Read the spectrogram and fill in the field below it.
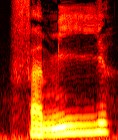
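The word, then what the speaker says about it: familles: the plural form okay remember singular form sh same pronunciation but you put this s okay final s not pronounced fam singular form fam plural form same pronunciation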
